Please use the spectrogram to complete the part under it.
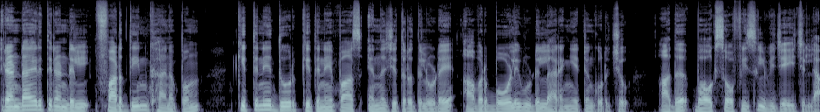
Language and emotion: Malayalam, neutral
